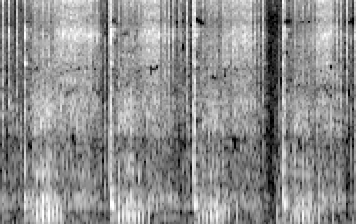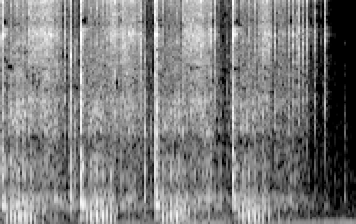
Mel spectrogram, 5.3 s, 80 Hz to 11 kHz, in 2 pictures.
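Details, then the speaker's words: Poulan Pro blower vac engine with worn rings, engine previously stuck, pull-cord compression test with oil added to cylinder: about 135 psi versus almost 100 psi dry. Slow uneven strokes about two per second, firm compression push; improved compression. "with the oil in the cylinder we now get a reading of about 135 psi which is much better than before"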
